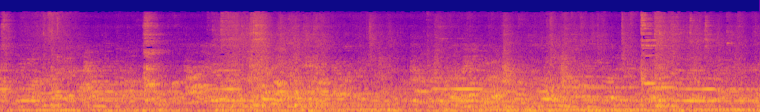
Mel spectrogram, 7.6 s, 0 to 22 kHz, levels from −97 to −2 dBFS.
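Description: A recording of everyday sounds with nothing above 14 kHz throughout, despite being a high-rate MP3. The likely cause is low-bitrate audio saved at a high bitrate: an earlier lossy encode, consistent with roughly 64 kbit/s AAC, removed the top band, and re-encoding cannot restore it.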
